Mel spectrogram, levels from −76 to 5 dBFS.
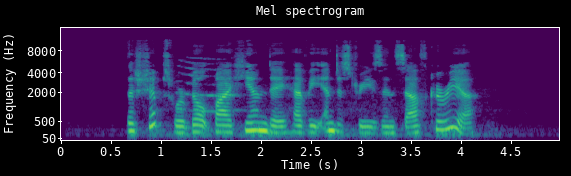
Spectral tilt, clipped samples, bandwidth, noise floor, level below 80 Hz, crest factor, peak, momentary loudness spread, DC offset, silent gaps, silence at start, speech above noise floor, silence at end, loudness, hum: -5 dB/octave; under 0.1%; 11 kHz; -66 dBFS; -58 dBFS; 18 dB; -2 dBFS; 8 LU; under 0.1%; none; 0.65 s; 48 dB; 0.85 s; -19 LUFS; none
